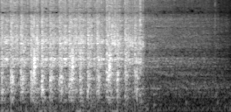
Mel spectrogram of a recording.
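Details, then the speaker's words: Ford Ranger with knocking that won't start: starter churns in quick, even pulses for under two seconds, then drops off without catching; mechanic blames injectors damaged by water. "Start. Naglanak oh. Isa pa. Op op op. Ang damage. Injector yan buddy."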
